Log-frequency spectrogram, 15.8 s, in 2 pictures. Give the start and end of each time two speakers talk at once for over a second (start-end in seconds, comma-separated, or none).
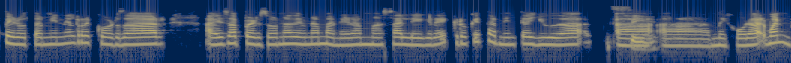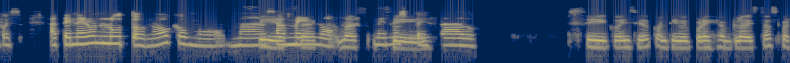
10.5-12.3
